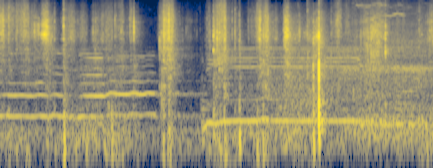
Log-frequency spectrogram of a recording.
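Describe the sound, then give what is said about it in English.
A card being drawn from a deck to pick a guiding card: soft papery rustles and slides of handled cards, faint overall, with one sharper snap near the end. “Okay, selecting a card from the deck.”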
